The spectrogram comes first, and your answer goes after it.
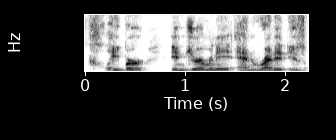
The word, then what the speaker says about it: Kleber: And so, a move like this that gives Dallas more versatility, makes them deeper, no offense to Maxi Kleber, but at the end of the day, give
